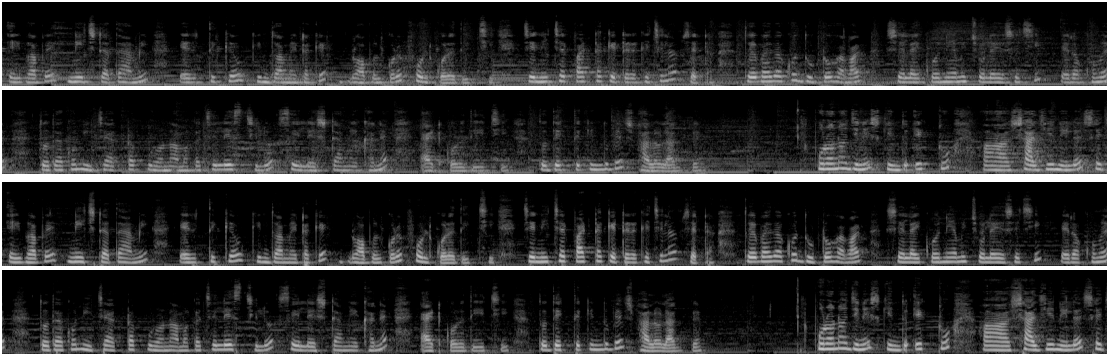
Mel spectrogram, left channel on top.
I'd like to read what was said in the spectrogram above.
এইভাবে নিচটাতে আমি এর দিকেও কিন্তু আমি এটাকে ডবল করে ফোল্ড করে দিচ্ছি, যে নিচের পার্টটা কেটে রেখেছিলাম সেটা। তো এবার দেখো দুটো আমার সেলাই করে নিয়ে আমি চলে এসেছি এরকমের। তো দেখো নিচে একটা পুরনো আমার কাছে লেস ছিল, সেই লেসটা আমি এখানে অ্যাড করে দিয়েছি। তো দেখতে কিন্তু বেশ ভালো লাগবে। পুরনো জিনিস কিন্তু একটু সাজিয়ে নিলে সেই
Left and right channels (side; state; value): both; normal; correlation 0.59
